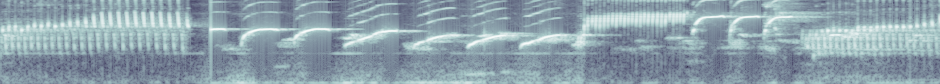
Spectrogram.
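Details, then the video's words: Canary singing for use in training songbirds: a dense buzzy trill breaks into a row of bright rising-and-falling whistled notes, then quick upslurred chirps and another rolling trill, loud and close. "Kenari gacor cuit cuit cocok buat masteran burung kicau"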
